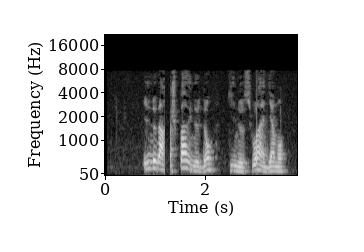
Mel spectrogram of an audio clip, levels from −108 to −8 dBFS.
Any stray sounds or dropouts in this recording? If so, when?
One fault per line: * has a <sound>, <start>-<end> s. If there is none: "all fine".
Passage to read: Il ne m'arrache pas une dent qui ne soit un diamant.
* has a dropout, 1.2-1.3 s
